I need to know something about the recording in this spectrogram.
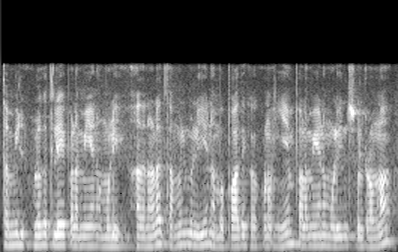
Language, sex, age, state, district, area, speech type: Tamil, male, 30-45, Tamil Nadu, Salem, rural, spontaneous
